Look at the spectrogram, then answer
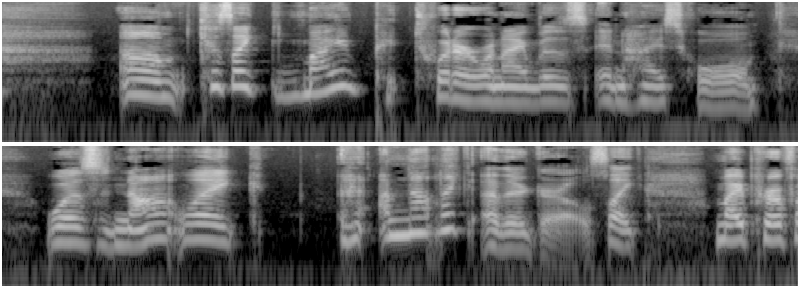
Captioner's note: high pitched voice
